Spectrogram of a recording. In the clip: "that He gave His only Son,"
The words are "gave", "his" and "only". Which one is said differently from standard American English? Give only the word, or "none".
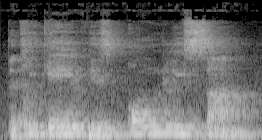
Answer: none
